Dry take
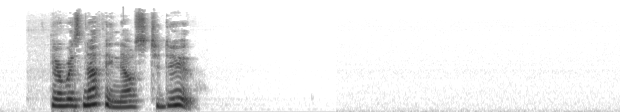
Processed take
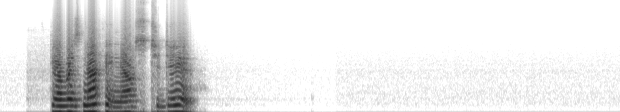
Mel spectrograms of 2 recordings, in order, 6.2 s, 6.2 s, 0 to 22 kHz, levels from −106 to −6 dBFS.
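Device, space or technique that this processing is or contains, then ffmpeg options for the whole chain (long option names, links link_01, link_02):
crystal radio: -af "highpass=340,lowpass=2600,aeval=exprs='if(lt(val(0),0),0.251*val(0),val(0))':channel_layout=same,volume=8.5dB"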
